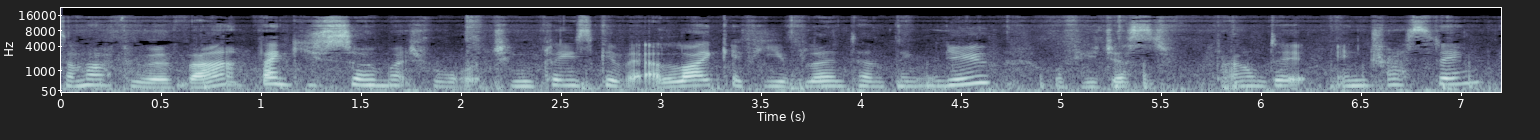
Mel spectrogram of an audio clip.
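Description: A woman's voice: mid-range voice, background noise. A young woman, an enthusiastic and chatty travel vlogger talking outdoors into a handheld camera. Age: young adult. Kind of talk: casual travel vlog. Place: outdoors in a city. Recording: music playing under the voice.

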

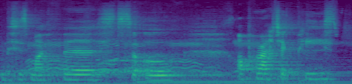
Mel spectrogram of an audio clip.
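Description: A woman's voice: mid-range voice, flat delivery, measured pace. Reflective woman speaking at a distance. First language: Urdu. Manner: reflective, with soft filler words. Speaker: singer. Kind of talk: interview. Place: small room with a poster. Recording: roomy sound from a distance, music behind.

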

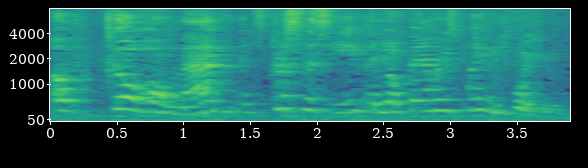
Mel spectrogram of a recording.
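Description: A woman's voice: sits high, expressive, moderate pace, a little mellow. A woman playing a kind, cheery nephew in a staged radio play, hearty and coaxing. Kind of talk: stage readers' theatre as 1940s radio play. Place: large indoor meeting room with seated audience. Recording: very echoey room from far off, faint noise.

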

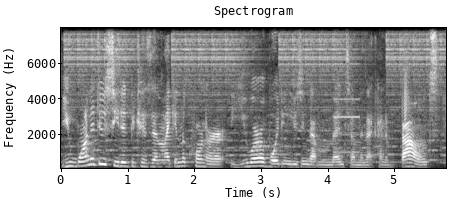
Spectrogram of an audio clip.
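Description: A woman in her twenties talking through an arm workout in a relaxed, upbeat, explanatory way. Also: fairly low pitch, brisk. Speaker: fitness vlogger. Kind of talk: casual workout walkthrough. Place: gym. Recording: music underneath the voice.

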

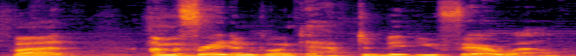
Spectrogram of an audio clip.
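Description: A man's voice: mid-range voice, animated, brisk, natural voice. A man voices an elusive villainess in a tabletop game. The delivery is mocking and teasing, with faint music underneath. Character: taunting, elusive female villain.

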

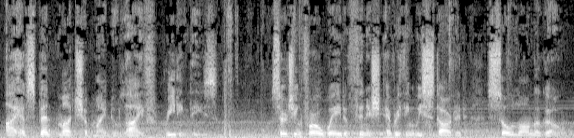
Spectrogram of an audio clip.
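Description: A man doing a precise, calm calculating being. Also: mid-range voice, background noise, close to an everyday voice. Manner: precise, measured, matter-of-fact. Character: calm, precise man who reads probabilities. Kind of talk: video game cutscene. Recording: game audio with music behind.

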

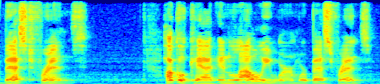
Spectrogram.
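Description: A man narrating a children's storybook in an expressive, animated way and acting out the characters' lines. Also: medium pitch, slow pace. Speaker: read-aloud storyteller for children.

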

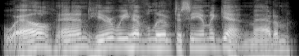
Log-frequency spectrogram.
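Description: A man's voice: a little high, measured pace, a little mellow, voice pushed up. A man reading aloud and voicing a fussy, emotional elderly retired army father who tries to hide his feelings. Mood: flustered.

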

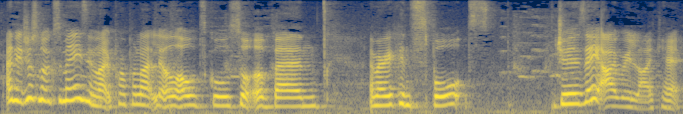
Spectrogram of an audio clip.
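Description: A woman's voice: a little high, animated, moderate pace, soft background music. A young English woman talking casually to her camera, chatty and upbeat with lots of fillers. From England. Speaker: vlogger. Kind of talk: casual vlog chat to camera. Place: car, then a home kitchen. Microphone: handheld camera at arm's length.

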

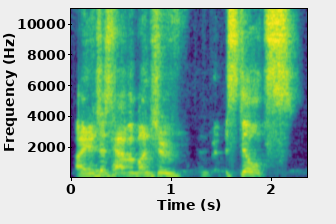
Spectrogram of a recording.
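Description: A man voicing a gruff, folksy old great-uncle with a gravelly voice in an improvised comedic cartoon fan dub. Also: a little high, fairly even intonation, slow, sharp tone, exaggerated voice, low-quality recording. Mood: gruff, reassuring.

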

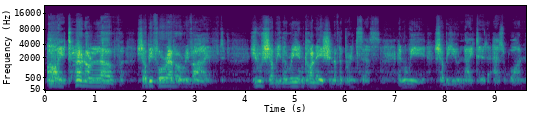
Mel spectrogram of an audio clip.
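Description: An actor playing a menacing, lovesick ancient Egyptian villain in an old radio serial, intense and melodramatic. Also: male voice, on the high side, steady tone, a little slow, gravelly, fairly bright tone, exaggerated voice. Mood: exultant. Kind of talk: 1940s radio serial acting. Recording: dull, distant old-radio sound.

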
